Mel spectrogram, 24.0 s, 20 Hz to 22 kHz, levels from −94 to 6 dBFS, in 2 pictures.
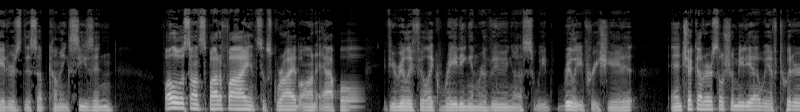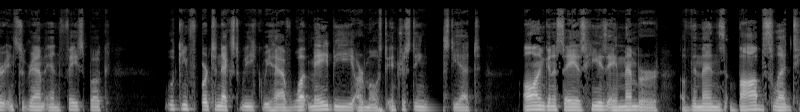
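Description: Repeated packet loss (robotic sound) runs from 4.83 to 5.21 s, right after "and subscribe on". Six separate gaps hit that stretch, the longest 64 ms, adding up to about 0.16 s of lost audio. Each hole was bridged by stretching the preceding sound, and the next hole arrived before the stream could settle. Filler makes up 42% of the span, giving a choppy texture with fragments missing.

A long network dropout follows immediately, from 5.27 to 5.49 s, still just after "and subscribe on". About 0.2 s of audio never arrived. The gap is filled entirely by an extended continuation of the last sound, a fading buzz or hiss with no silent stretch, before the audio picks up further along without the lost portion. A dropout of roughly this length is the likely cause.

A burst of packet loss occurs at 14.91 to 15.05 s. About 0.12 s went missing in a short run. The receiver held on to the last sound and faded it down, so a brief buzz or hiss dies away into about 50 ms of silence before the audio resumes with that piece skipped.

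A second likely long network dropout, from 18.45 to 18.67 s, comes just after "be our most interesting". Again about 0.2 s is lost, and the hole is covered entirely by a stretched, fading continuation of the preceding sound with no silence. The audio then carries on from a later point.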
